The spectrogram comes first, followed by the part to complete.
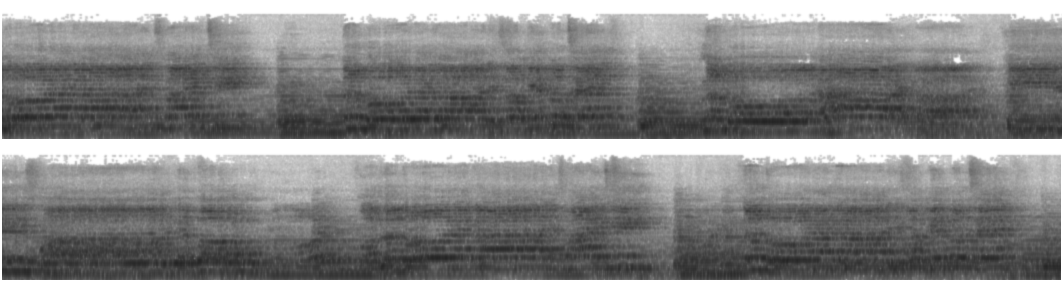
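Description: A small group of voices, women and a boy, singing a gospel song together in harmony, phrase after phrase with short breaths between.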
